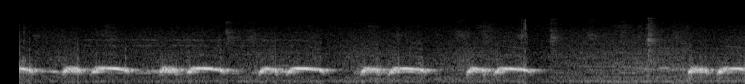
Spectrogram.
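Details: Male spotted dove kept as a lure bird, giving a series of soft, husky double-noted coos in steady succession with short gaps, ending after a brief pause with one more coo.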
